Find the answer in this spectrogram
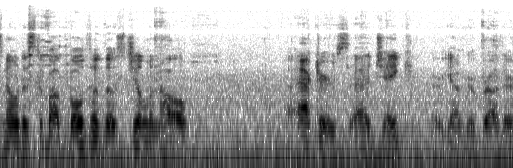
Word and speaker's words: Gyllenhaal: And Maggie Gyllenhaal is actually how you say it.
